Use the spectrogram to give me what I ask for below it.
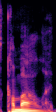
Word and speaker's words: Kamala: But it's Kamala. That's how you say it. You say it right.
